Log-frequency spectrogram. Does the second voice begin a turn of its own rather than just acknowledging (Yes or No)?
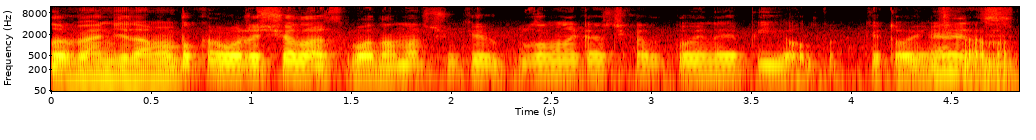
Yes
